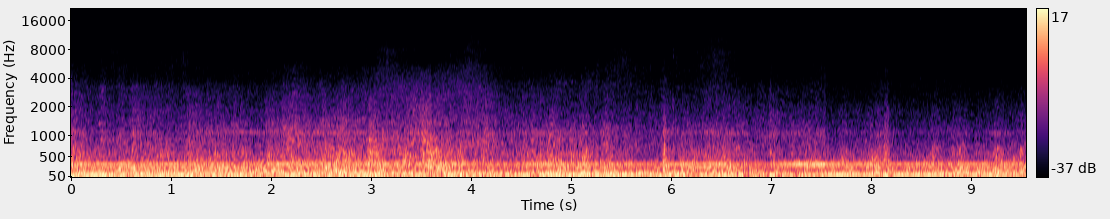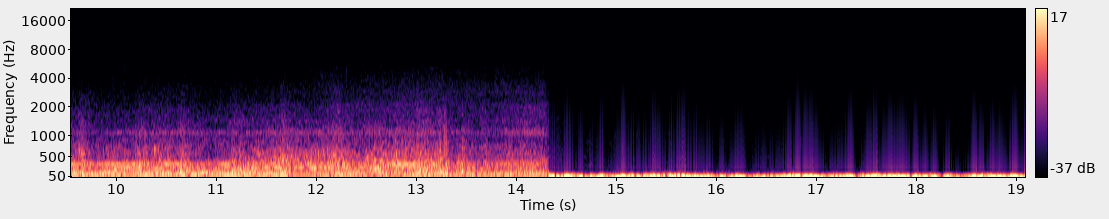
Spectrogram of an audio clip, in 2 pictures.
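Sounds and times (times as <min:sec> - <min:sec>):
small boat motor running: 0:00.0 - 0:14.4
wind buffeting microphone: 0:00.0 - 0:19.0.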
